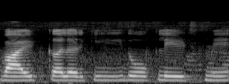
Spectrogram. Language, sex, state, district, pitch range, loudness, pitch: Hindi, male, Punjab, Pathankot, 190-195 Hz, -20 LUFS, 190 Hz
